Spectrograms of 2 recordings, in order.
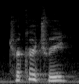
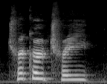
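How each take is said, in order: First: It is said very softly. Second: It is said a little louder.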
